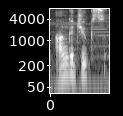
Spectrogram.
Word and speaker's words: Angajuk: the only way to get there is an angajuk if I'm saying that.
